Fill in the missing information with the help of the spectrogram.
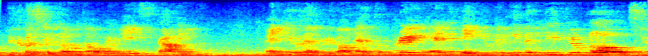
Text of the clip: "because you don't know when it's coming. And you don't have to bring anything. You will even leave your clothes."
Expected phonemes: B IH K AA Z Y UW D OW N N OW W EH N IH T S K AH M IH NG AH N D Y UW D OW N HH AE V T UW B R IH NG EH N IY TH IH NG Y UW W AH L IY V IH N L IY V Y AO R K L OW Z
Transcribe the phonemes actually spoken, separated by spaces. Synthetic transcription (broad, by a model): B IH K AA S Y UW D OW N N OW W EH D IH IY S K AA M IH NG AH N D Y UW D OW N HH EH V T UW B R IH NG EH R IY T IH NG Y UW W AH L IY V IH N L IY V Y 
